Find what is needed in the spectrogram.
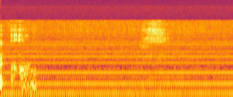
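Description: Near silence with a faint, steady electrical hum from the recording chain.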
